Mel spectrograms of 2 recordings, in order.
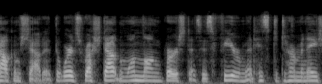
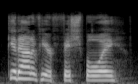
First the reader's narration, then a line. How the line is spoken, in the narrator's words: Leslie spat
